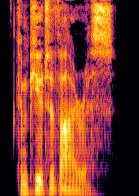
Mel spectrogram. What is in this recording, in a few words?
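"computer virus", English, British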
